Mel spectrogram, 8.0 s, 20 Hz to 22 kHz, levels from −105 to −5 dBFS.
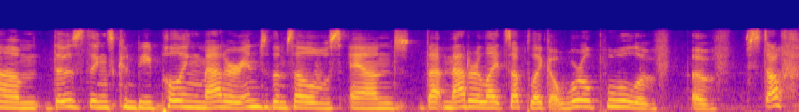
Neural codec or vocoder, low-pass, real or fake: none; 7.2 kHz; real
